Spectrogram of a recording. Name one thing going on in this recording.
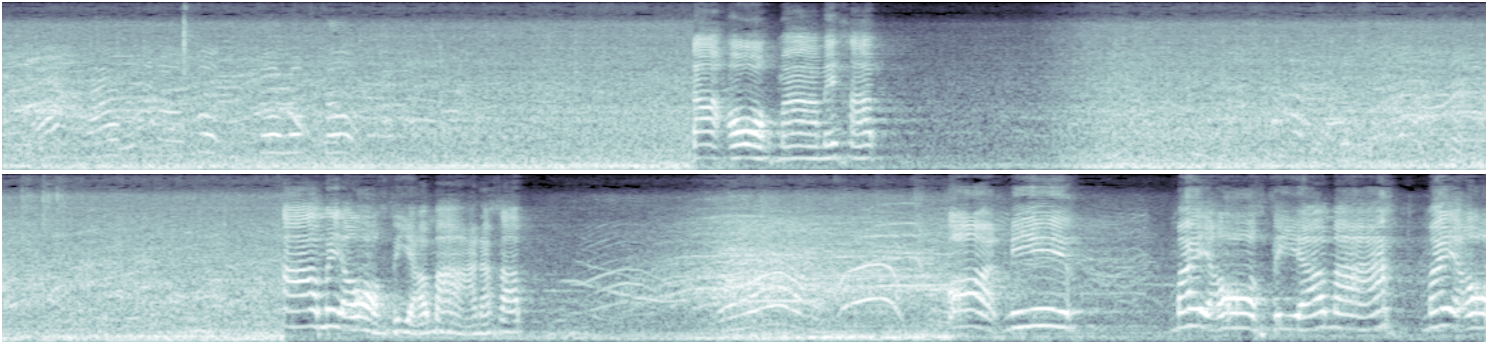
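A crowd of people shouts and clamours close by.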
